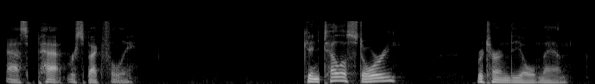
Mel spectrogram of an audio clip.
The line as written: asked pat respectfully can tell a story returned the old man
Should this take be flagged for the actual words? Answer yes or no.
no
